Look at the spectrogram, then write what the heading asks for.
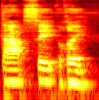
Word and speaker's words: Tassere: So to say it correctly is Tassere.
